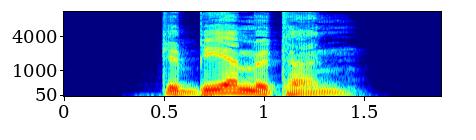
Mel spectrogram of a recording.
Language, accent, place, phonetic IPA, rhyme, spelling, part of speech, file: German, Germany, Berlin, [ɡəˈbɛːɐ̯mʏtɐn], -ɛːɐ̯mʏtɐn, Gebärmüttern, noun, De-Gebärmüttern.ogg
- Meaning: dative plural of Gebärmutter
